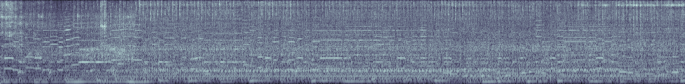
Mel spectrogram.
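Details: MTD Yard Machines mower with Briggs & Stratton engine after new carburetor diaphragm, air filter and water removed from fuel; catches and settles into a steady even chug under loud music, no misses or knocks; normal running.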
